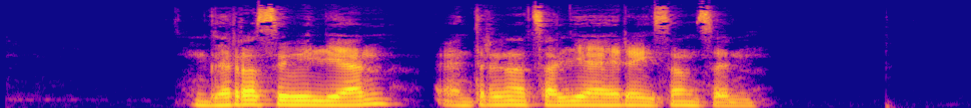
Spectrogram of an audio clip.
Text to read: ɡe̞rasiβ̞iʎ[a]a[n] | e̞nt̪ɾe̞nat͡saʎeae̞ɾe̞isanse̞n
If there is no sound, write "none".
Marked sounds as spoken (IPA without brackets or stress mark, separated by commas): e, n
